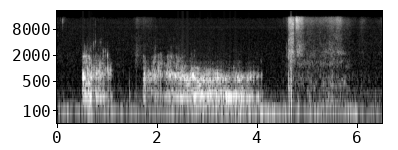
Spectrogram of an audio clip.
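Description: Low, drawn-out gurgling rumbles with a brief rustle, typical of ordinary stomach growling from gas and fluid moving through the gut.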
